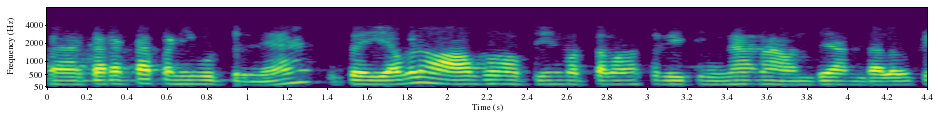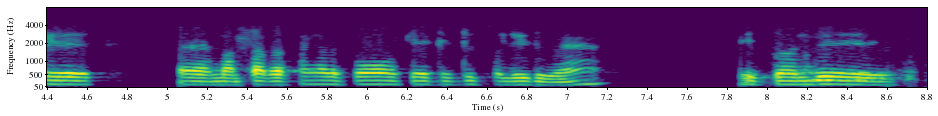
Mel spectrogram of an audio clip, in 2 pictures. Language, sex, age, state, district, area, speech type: Tamil, male, 30-45, Tamil Nadu, Thanjavur, urban, conversation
